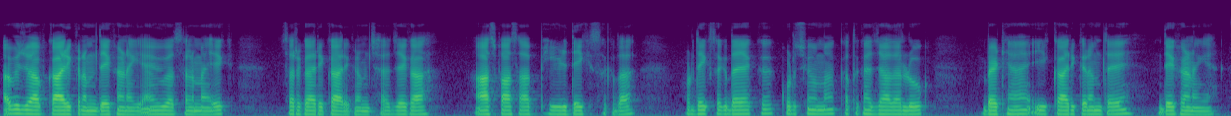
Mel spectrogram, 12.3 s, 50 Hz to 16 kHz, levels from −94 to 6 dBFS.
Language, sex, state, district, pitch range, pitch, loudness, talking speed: Garhwali, male, Uttarakhand, Uttarkashi, 110-120 Hz, 115 Hz, -25 LUFS, 165 wpm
